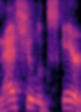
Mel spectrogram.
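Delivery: normal talking voice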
